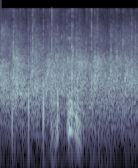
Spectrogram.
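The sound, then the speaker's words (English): An audience claps in praise of God at a church service, welcoming a family's newborn child; soft, continuous clapping with a few sharper claps standing out. “So, those are claps praising God for that.”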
